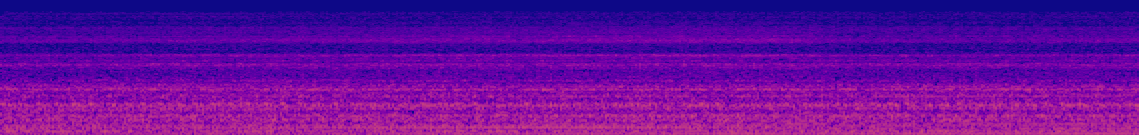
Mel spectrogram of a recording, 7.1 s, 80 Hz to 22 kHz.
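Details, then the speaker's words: Siemens iQ300 WG41A1X1TR washer (9 kg, 1000 rpm) on the spin program, rated 72 dB in spin and 48 dB in wash. A steady, even hum with a low motor tone and no knocking or scraping; the spin is normal, though not silent. "Makinemiz normal şartlar altında yıkamada 48 desibel, sıkmada da 72 desibel sesi mevcut."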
